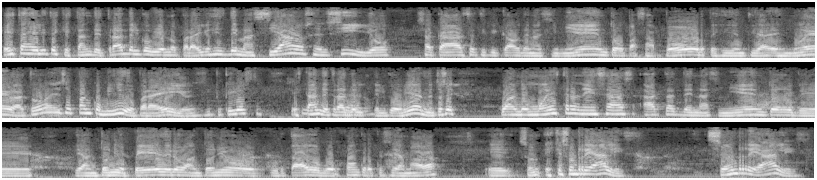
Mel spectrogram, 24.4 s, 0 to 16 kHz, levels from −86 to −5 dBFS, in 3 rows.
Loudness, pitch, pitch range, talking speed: -16 LUFS, 145 Hz, 125-170 Hz, 145 wpm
